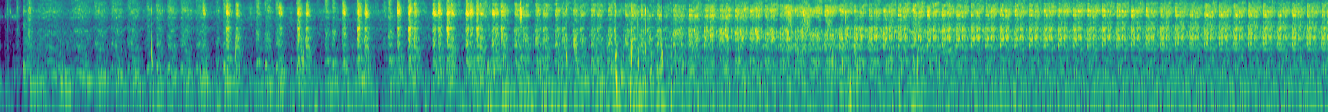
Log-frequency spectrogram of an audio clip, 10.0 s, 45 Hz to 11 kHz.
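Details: 2000 Ford F550 7.3 diesel at about 60°F, owner says it needs new injectors. Long, uneven cranking for about four seconds before it catches and settles into a rough, steady idle; hard start.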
